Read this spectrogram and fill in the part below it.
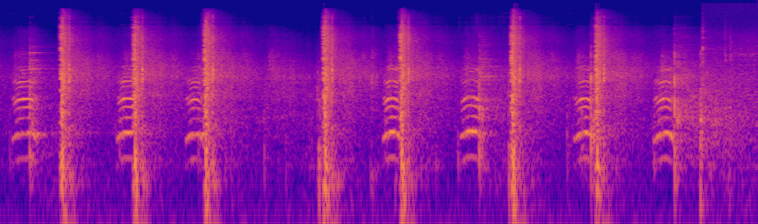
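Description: Rifle shots at a team shooting match at The Sawmill ring out one after another in a steady string of about eleven sharp, loud cracks, each followed by a short echoing tail.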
